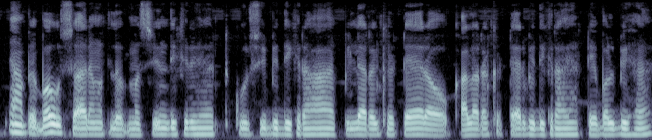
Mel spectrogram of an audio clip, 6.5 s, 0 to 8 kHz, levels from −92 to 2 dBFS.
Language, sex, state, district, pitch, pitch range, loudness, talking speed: Hindi, male, Jharkhand, Garhwa, 125 Hz, 125-130 Hz, -19 LUFS, 275 wpm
